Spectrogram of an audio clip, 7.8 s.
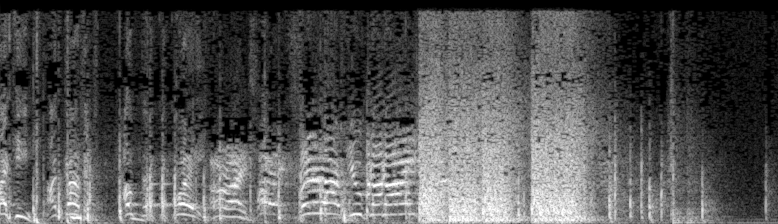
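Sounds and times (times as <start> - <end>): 
speech: 0.1 - 4.2
gunshots in a film shootout: 3.3 - 6.6.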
